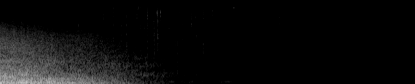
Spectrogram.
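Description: A loud, deep boom that dies away over about two seconds.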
